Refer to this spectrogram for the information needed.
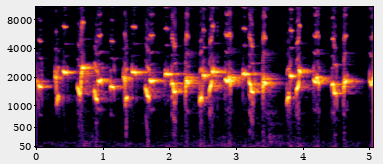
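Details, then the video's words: Sooty-headed bulbul song played to provoke other bulbuls into singing: dense run of mellow whistled notes, dipping and rising, packed closely together with barely any pause over five seconds. "PANCINGAN TRUCUKAN agar bunyi JADIKAN burung trucukan gacor NYAUT"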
